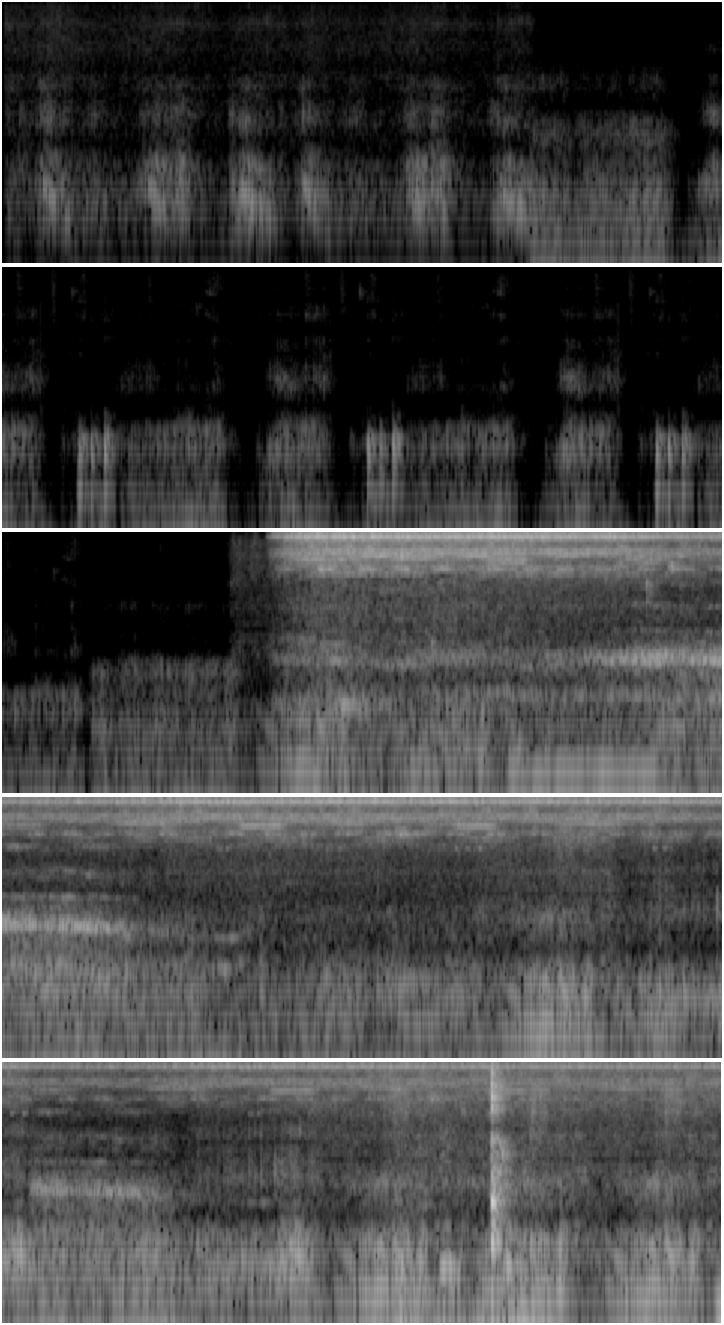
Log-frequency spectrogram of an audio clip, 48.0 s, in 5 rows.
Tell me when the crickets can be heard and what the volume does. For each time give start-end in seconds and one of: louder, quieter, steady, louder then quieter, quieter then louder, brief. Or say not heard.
22.7-47.9 quieter.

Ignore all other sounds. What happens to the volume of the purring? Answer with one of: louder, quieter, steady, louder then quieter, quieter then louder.
louder.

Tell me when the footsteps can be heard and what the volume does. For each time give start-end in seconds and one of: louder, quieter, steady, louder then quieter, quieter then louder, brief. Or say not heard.
not heard.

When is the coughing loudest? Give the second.
45 s.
